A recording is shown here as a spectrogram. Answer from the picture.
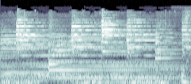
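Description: Monastery church bells ringing together, several bells sounding at once, with fresh strikes at the start and again about half a second in, their tones ringing on between strikes.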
